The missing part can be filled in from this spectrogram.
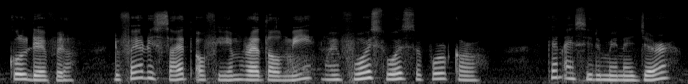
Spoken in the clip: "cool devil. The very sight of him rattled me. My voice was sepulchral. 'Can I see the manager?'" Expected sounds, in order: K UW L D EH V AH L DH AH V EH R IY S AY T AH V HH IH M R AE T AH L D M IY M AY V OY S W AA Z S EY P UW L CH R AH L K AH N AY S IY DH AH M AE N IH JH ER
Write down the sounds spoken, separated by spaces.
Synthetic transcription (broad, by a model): K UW L D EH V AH L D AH F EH R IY S AY T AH F HH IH M R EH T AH L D M IY M AY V OY S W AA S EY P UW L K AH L K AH N AY S IY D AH M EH N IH JH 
